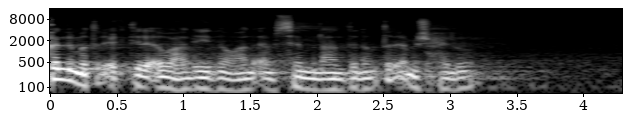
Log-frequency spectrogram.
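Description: An elderly man speaks calmly into a microphone, heard through a loudspeaker in an echoing hall.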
